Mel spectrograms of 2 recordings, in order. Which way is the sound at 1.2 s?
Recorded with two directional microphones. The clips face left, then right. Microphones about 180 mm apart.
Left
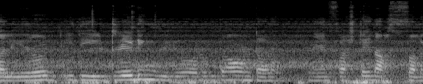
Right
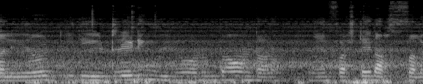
20° left (ahead or behind).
